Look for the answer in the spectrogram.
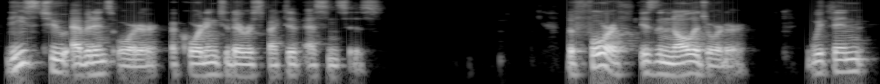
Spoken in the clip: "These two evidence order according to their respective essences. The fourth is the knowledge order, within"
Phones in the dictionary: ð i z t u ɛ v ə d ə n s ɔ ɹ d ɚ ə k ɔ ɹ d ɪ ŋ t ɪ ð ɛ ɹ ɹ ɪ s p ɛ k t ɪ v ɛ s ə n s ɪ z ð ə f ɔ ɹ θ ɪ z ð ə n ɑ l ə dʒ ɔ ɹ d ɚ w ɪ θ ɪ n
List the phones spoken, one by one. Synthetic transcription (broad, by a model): ð i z t u ɛ v ə d ə n s ɔ ɹ d ɚ ə k ɔ ɹ d ɪ ŋ t ɪ ð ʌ ɹ ɹ ɪ s p ɛ k t ɪ v ɛ s n s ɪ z ð ə f ɔ ɹ θ ɪ z ð ə n ɑ l ə dʒ ɔ ɹ d ɚ w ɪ θ ɪ n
